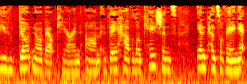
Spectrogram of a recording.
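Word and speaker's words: Caron: So very important, if you just want to know about Karen, let me spell it for you. It's C-A-R-O-N.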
